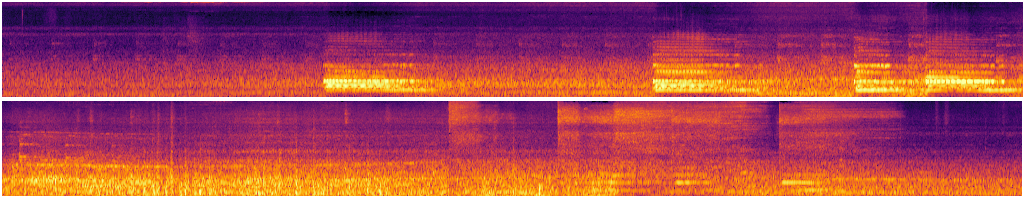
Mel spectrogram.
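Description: NJ Transit diesel locomotive sounding its horn in the long-long-short-long crossing pattern as it approaches, then the locomotive and its coaches rumble past at close range, wheels clicking over the rails.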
